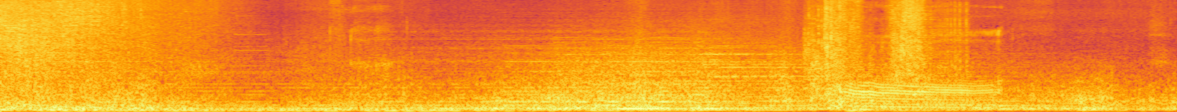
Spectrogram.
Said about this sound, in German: Das ist das Geräusch, das eine Niederlage in Hearthstone macht.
